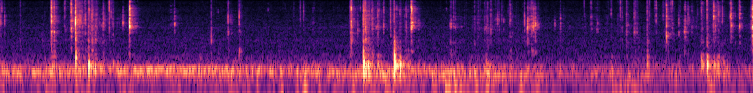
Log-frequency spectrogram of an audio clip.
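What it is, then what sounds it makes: Soap bar being scraped. A solid blue soap bar held in the hand is shaved and scraped with a red-handled utility knife blade, and chips pile up. Short, dry, bright scraping clicks come in irregular bursts over a low steady hum.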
